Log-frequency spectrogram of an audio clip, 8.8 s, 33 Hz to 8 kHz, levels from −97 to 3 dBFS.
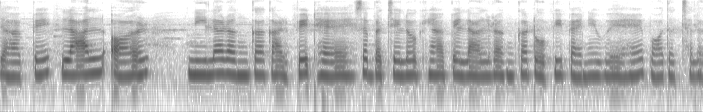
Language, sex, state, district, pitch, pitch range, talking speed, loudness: Hindi, female, Bihar, East Champaran, 205 Hz, 195-210 Hz, 165 wpm, -40 LUFS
